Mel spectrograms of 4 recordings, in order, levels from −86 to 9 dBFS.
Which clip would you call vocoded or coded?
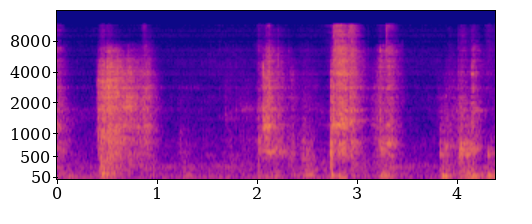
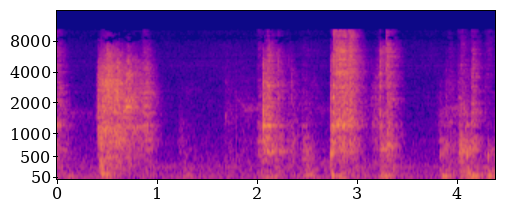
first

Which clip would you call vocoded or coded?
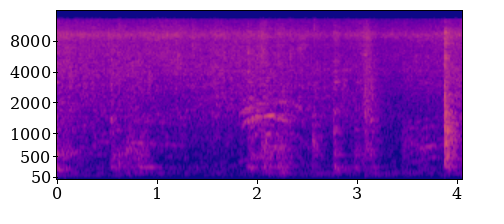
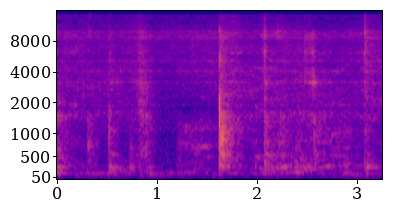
second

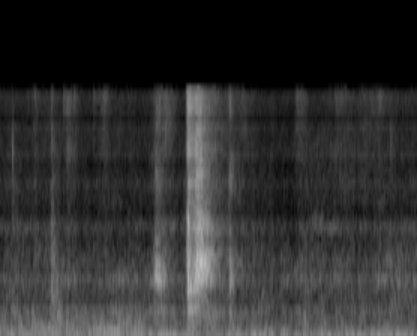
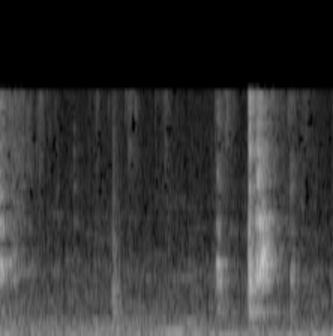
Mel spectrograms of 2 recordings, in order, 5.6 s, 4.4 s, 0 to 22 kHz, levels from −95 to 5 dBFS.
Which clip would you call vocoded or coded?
first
